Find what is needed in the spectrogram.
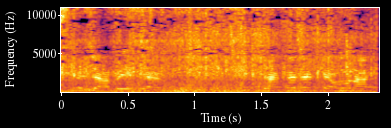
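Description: Bus running, heard from inside the cabin as a steady noise, with a woman talking over it.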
